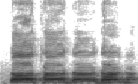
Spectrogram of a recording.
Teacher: जीभ टकरा रही है दांत से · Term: त वर्ग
